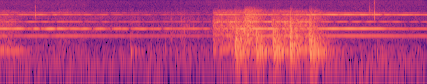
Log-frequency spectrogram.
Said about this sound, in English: Why are they answering the phone and not the door?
